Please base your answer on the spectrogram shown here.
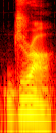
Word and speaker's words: draw: dr 이중자음은요, 드로가 아니고 draw, draw. 지읒과 r의 혼합 소리예요.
